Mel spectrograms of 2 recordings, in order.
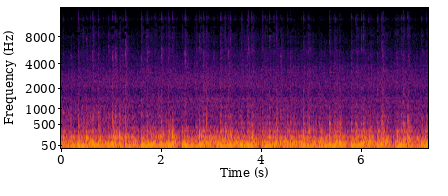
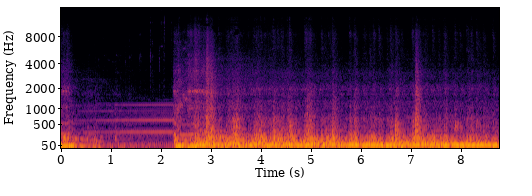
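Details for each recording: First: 1979 Camaro, 427 small block with big cam and tunnel ram, idling on newly fitted Walker Ultraflow mufflers that replaced the Flowmaster FX: deep, even rumble with no rasp or drone; a healthy exhaust note. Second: 1979 Camaro 427 small block, big solid-roller cam (107 LSA), tunnel ram, Flowmaster FX mufflers with tailpipes, cold start: loud lumpy idle with uneven chop and exhaust pops; owner attributes bucking to rich, raw fuel intake; settles when warm.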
